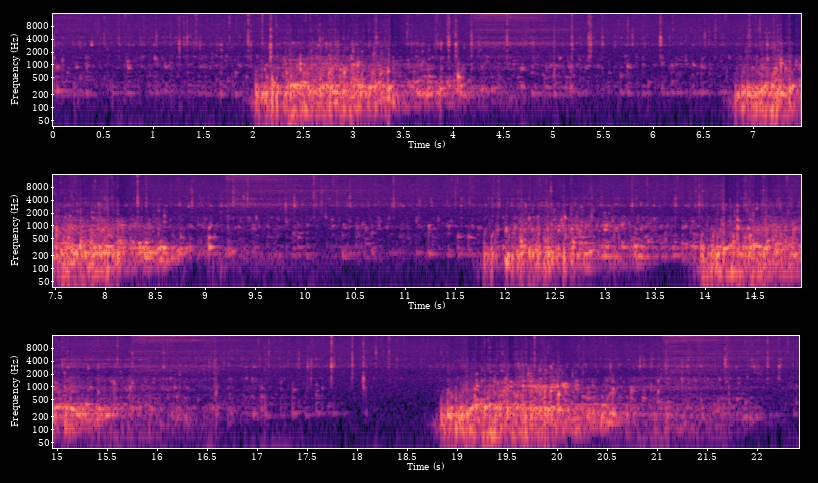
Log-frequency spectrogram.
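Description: Scuba regulator exhaust bubbles gurgling underwater in five bursts of two to three seconds each, one with each exhaled breath, with quieter gaps between.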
